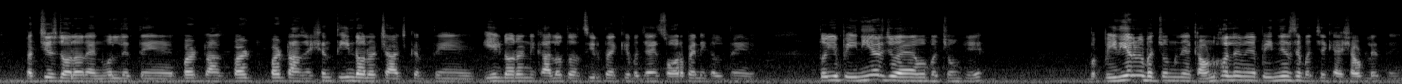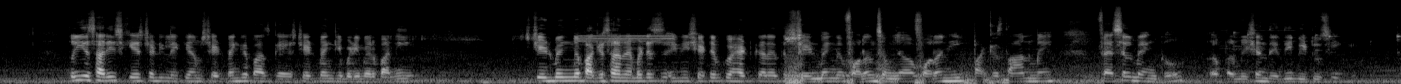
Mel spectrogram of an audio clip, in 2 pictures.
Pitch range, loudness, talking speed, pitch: 135-165 Hz, -27 LUFS, 210 wpm, 145 Hz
